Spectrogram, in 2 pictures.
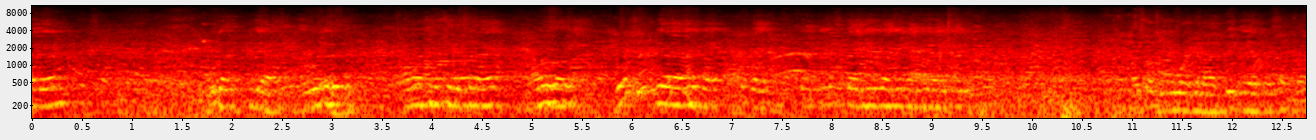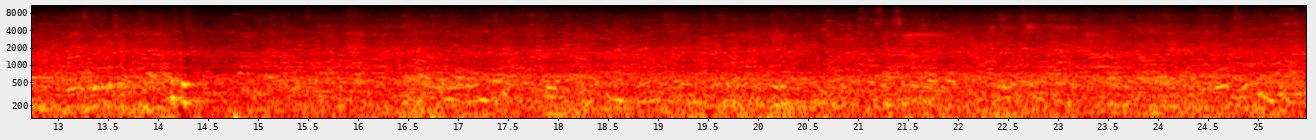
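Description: A drummer plays a drum kit.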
